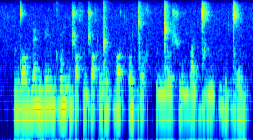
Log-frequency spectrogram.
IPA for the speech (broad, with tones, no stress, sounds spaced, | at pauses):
n d ɔ˩ m b ɛ˧˩ n j e˧˥ n ɡʱ o˧˥ j n d͡ʒ ɔ˩ χ n d͡ʒ ɔ˩ χ ŋ͡ǁ u˩ p ɦ ɔ˧˥ t͡sʼ o˧˩ j ǀ u˩ χ t͡sʼ ɯ˩ ŋ͡ǁ ɤ˩ ʃ u˩ m b a˩ j ɡ͡ǀ ɯ˩ n u˧˥ p ɦ u˧˥ ɡ͡ǀ ɛ˧˩ j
